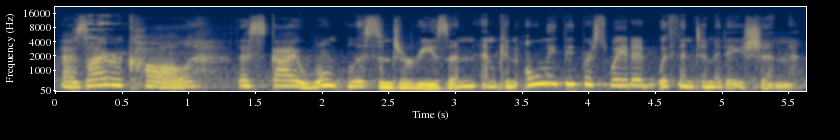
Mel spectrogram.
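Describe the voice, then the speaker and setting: A woman's voice: a little high, lively intonation, normal speed, a little mellow, slight background noise, lightly acted. A woman voicing a cool-headed, cheeky young negotiator in a video game, composed, confident and persuasive. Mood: calculating.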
